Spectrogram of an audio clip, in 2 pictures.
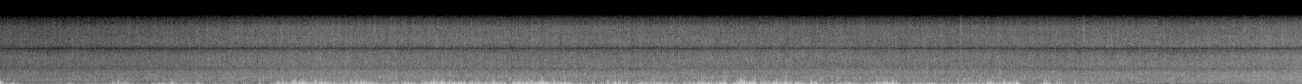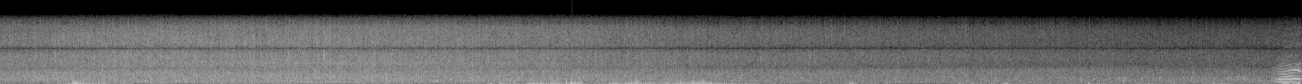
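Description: A stream of water rushing over rocks and under a shelf of ice, a steady hiss that grows brighter and louder about halfway through. Low rumbling buffets run under it for several seconds near the start.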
